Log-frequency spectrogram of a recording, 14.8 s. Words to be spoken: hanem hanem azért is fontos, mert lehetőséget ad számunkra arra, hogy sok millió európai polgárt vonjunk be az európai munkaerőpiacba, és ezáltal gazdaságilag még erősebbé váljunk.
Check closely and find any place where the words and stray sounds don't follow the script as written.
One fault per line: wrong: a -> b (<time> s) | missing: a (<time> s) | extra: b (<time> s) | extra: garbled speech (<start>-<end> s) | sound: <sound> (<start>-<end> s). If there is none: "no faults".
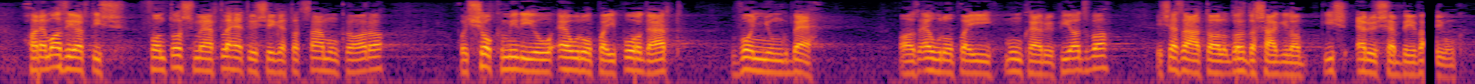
missing: hanem (0.5 s)
wrong: még -> is (13.2 s)
sound: dropout (14.2-14.4 s)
